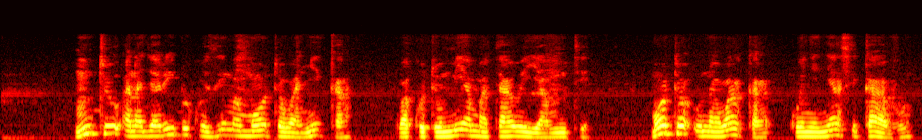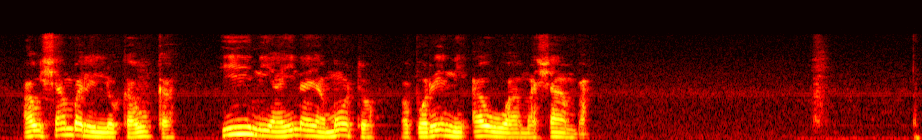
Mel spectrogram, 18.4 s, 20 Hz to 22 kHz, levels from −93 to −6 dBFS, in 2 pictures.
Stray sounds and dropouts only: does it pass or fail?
pass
